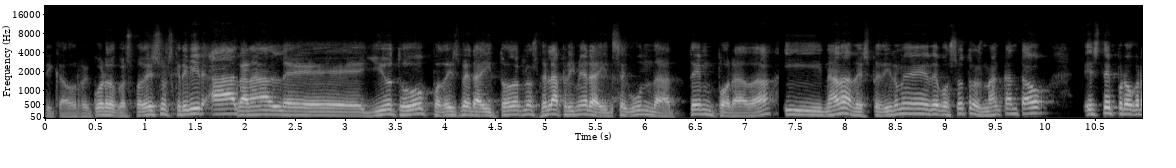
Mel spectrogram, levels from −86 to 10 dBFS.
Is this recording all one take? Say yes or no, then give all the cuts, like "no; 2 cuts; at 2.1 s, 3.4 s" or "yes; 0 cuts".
no; 4 cuts; at 1.9 s, 4.9 s, 5.7 s, 7.3 s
